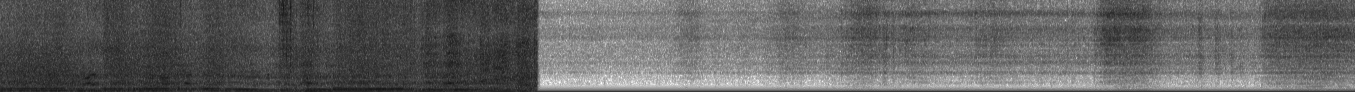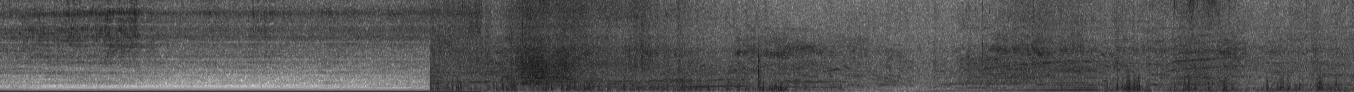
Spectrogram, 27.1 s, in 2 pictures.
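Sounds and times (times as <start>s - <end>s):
loud rally car engine: 0.0s - 5.4s, 22.1s - 27.0s
muffled rally car engine revving: 0.0s - 5.4s, 23.0s - 27.0s.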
